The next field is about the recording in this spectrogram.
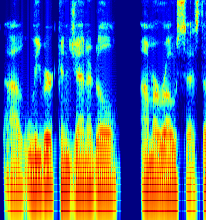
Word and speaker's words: Leber congenital amaurosis: to address Leber congenital amaurosis. Did I pronounce that correctly? – Yes.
